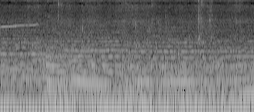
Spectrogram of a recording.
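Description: Rain falling steadily over Konkan farmland during paddy planting, a soft continuous patter with scattered drips, moderately near and even throughout, with no voices.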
